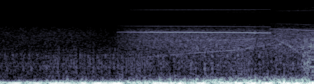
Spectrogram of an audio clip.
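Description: Logo sting sound effect: a deep, steady drone, with a thin high tone coming in about halfway and a faint rising sweep beginning near the end.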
